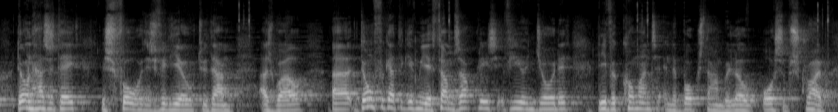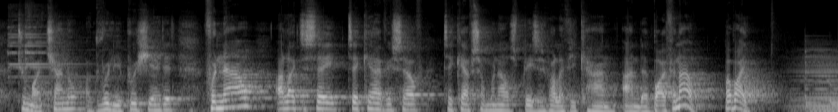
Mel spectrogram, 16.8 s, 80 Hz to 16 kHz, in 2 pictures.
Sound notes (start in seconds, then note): 8.3 bell ringing; 16.2 bright upbeat music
